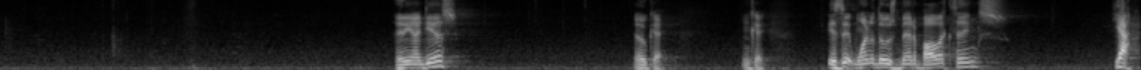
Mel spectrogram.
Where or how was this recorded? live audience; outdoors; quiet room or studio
live audience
